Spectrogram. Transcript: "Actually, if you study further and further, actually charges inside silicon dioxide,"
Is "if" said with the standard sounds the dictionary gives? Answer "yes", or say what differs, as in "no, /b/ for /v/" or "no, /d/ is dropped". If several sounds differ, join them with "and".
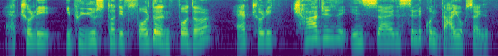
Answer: no, /p/ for /f/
